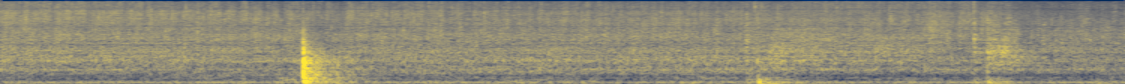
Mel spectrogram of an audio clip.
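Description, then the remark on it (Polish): Steady sizzling of a mixture with parsley, lovage, chives and a little water frying in a pan, a continuous hiss with a sharp clack near the start and a few softer knocks later, no voices. “Niech to się przysmaży dobrze.”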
